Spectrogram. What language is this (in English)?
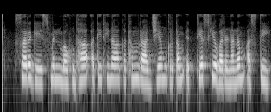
Sanskrit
